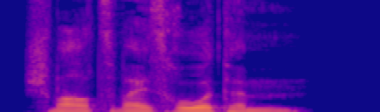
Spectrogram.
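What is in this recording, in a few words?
"schwarzweißrotem", German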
